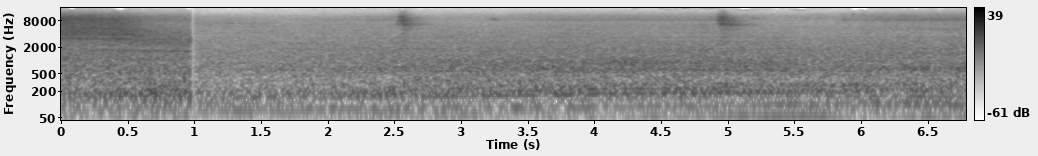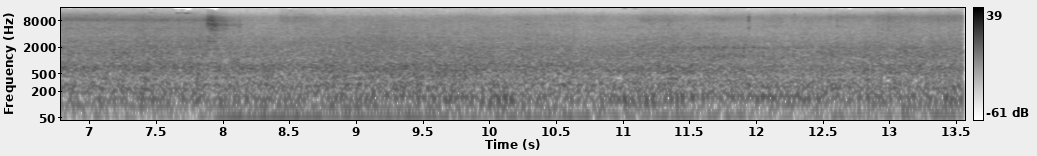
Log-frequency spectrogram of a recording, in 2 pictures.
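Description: A bus engine rumbles as the bus pulls away up the road.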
